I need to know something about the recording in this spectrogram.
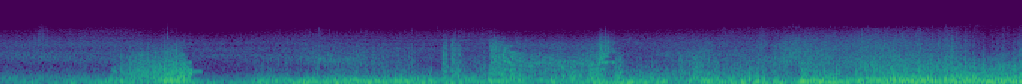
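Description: Wind rushes and buffets loudly against the microphone.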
